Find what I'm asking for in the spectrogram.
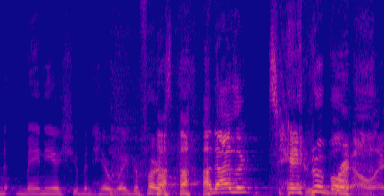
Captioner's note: laughs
